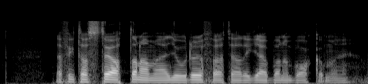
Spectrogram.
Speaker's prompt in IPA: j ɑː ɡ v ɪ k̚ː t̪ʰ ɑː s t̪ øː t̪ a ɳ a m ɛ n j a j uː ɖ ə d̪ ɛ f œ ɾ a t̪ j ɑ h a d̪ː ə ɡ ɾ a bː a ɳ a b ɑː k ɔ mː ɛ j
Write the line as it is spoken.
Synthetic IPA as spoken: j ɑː ɡ f ɪ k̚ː t̪ʰ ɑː s t̪ øː t̪ a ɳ a m ɛ n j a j uː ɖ ə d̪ ɛ f œ ɾ a t̪ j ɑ h a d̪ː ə ɡ ɾ a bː a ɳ a b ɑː k ɔ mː ɛ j

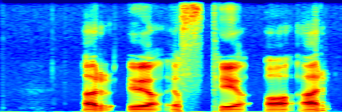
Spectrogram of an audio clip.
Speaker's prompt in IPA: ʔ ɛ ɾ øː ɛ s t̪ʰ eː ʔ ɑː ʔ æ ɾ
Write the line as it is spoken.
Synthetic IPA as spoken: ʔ æ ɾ øː ɛ s t̪ʰ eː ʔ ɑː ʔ æ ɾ

